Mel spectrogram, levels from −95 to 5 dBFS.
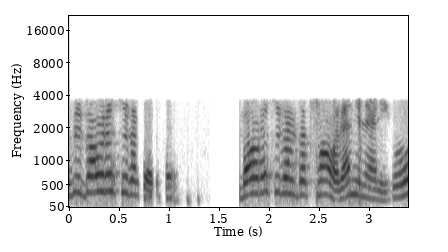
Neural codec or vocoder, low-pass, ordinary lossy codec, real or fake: none; 3.6 kHz; none; real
